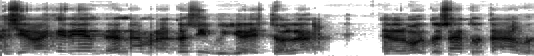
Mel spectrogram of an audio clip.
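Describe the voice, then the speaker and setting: A man talking at a very fast pace. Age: 70s. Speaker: export businessman. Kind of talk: testimony. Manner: halting.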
